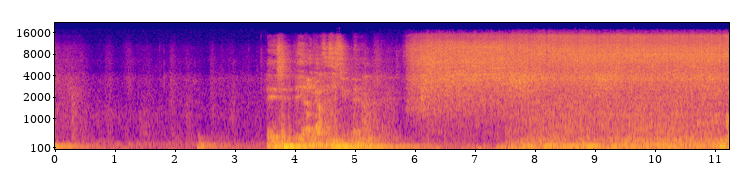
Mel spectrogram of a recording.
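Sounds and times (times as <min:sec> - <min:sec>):
speech: 0:02.4 - 0:02.8, 0:03.6 - 0:05.4
shower running with hot water: 0:05.8 - 0:11.2.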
